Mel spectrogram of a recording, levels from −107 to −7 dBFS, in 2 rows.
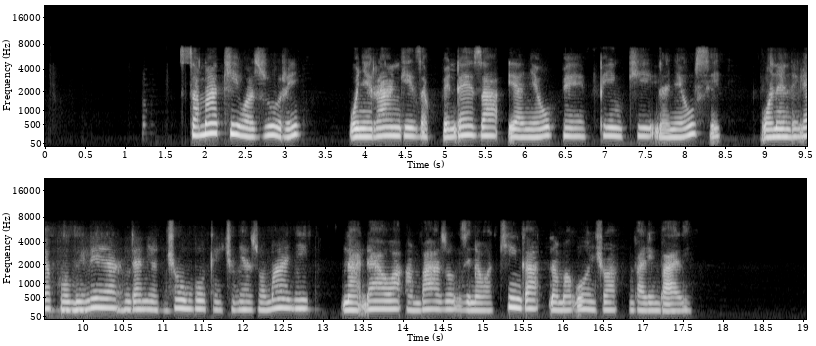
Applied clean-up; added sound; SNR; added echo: neural mask model DeepFilterNet 3.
